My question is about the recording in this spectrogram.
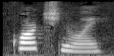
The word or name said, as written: korchnoi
